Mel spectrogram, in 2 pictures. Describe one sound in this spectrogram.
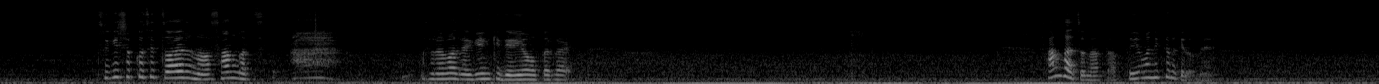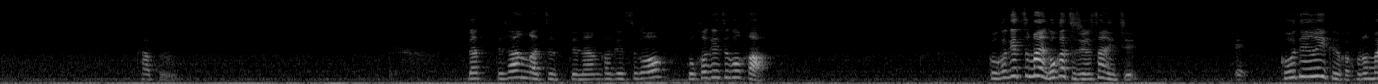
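A young woman speaks softly and calmly close by, in short bursts with pauses.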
